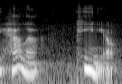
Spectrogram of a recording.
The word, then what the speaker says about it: jalapeño: at this word jalapeno it's a word that comes from another language this is not an English word this is a Spanish word that's why I'm pronouncing this J letter as H so I will say hella P neo okay so what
